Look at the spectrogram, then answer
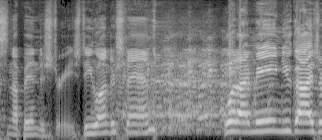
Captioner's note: laughter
